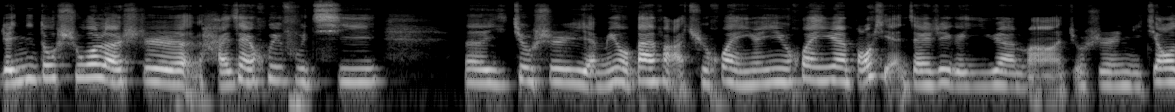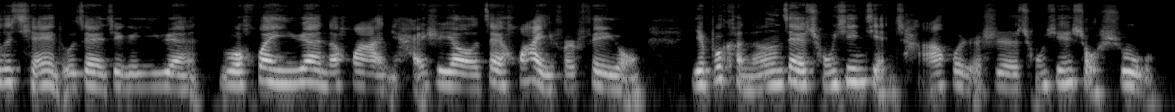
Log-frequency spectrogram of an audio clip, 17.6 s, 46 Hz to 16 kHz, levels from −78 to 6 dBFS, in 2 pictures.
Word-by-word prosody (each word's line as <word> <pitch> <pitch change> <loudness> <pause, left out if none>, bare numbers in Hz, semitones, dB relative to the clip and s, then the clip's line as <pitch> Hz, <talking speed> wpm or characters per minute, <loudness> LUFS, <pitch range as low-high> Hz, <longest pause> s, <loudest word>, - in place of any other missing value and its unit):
人 210 +2 +5
家 260 - +3
都 265 +1 +1
说 275 0 +3
了 230 -5 +7
是 215 -2 +4
还 185 - 0
在 225 0 +3
恢 250 -1 -5
复 230 -1 -6
期， 225 +1 -2 0.6
呃， 210 -1 +1 0.2
就 235 +3 -2
是 225 -1 -1
也 195 -4 +3
没 185 +4 -4
有 220 -3 +3
办 230 +2 +6
法 235 - 0
去 210 - -7
换 215 0 +1
医 - - -2
院。 205 +1 -2
因 225 - 0
为 - - -1
换 245 +1 +1
医 - - -1
院 240 -1 +3
保 - - +4
险 310 - -5
在 195 -1 +1
这 210 +2 0
个 185 -2 -1
医 180 0 -9
院 185 -2 0
嘛， - - -4
就 - - -11
是 185 0 -6
你 185 -1 -6
交 225 +4 +3
的 220 - -1
钱 205 -4 -3
也 195 - -1
都 - - -6
在 175 -1 0
这 180 +1 -4
个 165 - -6
医 170 - -12
院。 170 -3 -2
如 - - -10
果 185 - +6
换 220 +1 +4
医 - - 0
院 210 0 +3
的 180 - +1
话， 180 -3 -2
你 - - -13
还 - - -6
是 195 +2 -2
要 175 -3 +5
再 195 +3 +1
花 - - +2
一 160 - -2
份 165 +1 -8
儿 - - -13
费 180 -4 -3
用， 155 - -3 0.3
也 195 - +2
不 235 +5 0
可 235 - -3
能 175 +7 -3
再 205 -3 +4
重 195 -1 -4
新 220 +2 0
检 135 - -5
查 165 +6 -6
或 185 0 -6
者 - - -10
是 170 -2 -6
重 175 +2 -11
新 205 +2 -3
手 225 - -4
术。 390 -4 -2
205 Hz, 280 characters per minute, -24 LUFS, 180-225 Hz, 0.6 s, 了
